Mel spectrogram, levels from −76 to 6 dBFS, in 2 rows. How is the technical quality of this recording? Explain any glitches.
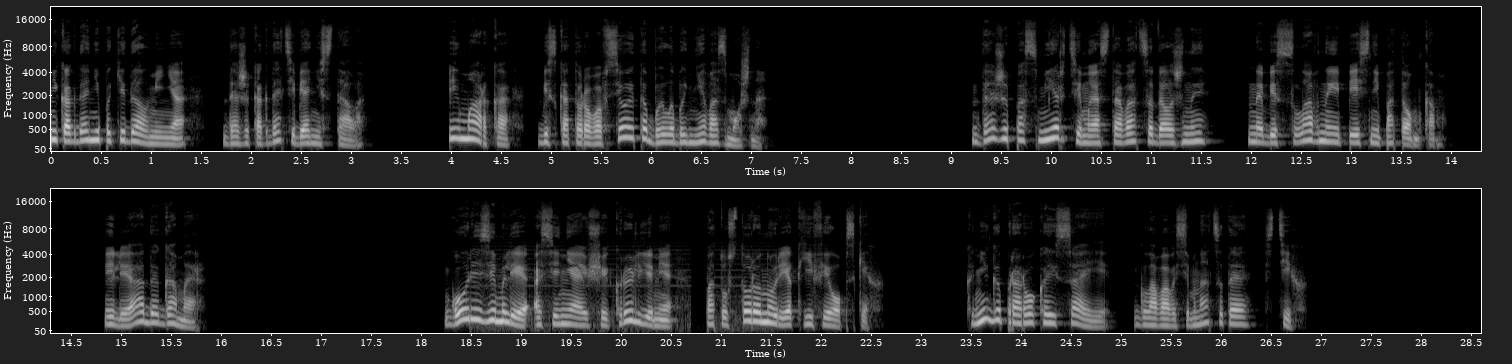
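There's one glitch worth flagging. From 18.52 to 21.54 s you get computer activity noise: processor or graphics load shifting the shared audio ground, heard as a buzzy chirp pulsing around 500 Hz, roughly 30 dB under the sound.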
